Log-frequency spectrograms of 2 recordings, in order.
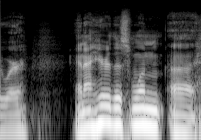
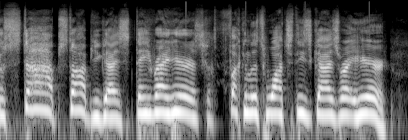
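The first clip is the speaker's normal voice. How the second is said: play-acted, very high-pitched, urgent yelling; 10 semitones higher than usual. Retelling yelling at other guys to stop and stay there: retelling own yell. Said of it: "I yell to these guys".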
